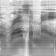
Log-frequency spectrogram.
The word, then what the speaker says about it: resume: for a reason so resume is special because we pronounce the e at the end with the long a sound like day or pay resume so pronunciation your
